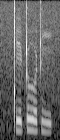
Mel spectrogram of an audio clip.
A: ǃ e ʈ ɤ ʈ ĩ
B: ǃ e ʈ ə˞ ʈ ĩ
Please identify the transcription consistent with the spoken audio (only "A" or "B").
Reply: A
